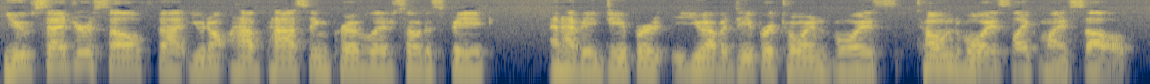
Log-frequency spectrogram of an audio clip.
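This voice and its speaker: A man's voice: a little high, steady tone, measured pace, a bit bright, poor audio. Man putting a direct question. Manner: direct, probing. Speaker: interviewer. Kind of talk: interview question.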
